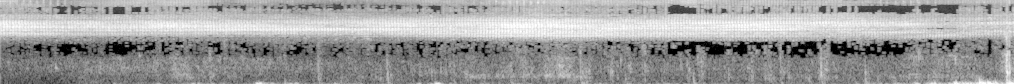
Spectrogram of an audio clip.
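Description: A steady chorus of insects, high-pitched and unbroken. A few low knocks break in briefly, and low thumps cluster near the end.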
